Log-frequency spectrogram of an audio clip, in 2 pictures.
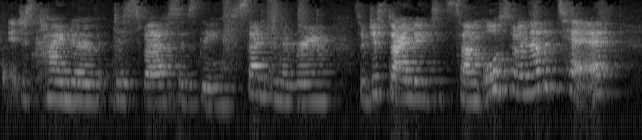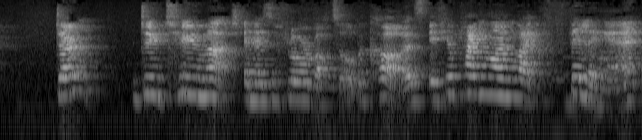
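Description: Her voice sits on the high side, pushed and bright, and she speaks a little slowly. This young British vlogger chats happily while cleaning and decorating her living room at home, easily startled, captured from across the room by a camera mic with a roomy, distant quality.

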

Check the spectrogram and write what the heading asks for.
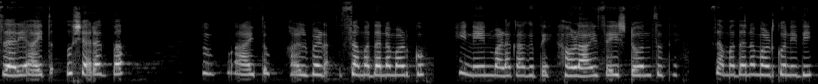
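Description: A woman voicing a sorrowful young woman who tells of a friend's death and consoles another in an animated village drama. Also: very high-pitched, brisk. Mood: consoling. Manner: consoling, explaining.

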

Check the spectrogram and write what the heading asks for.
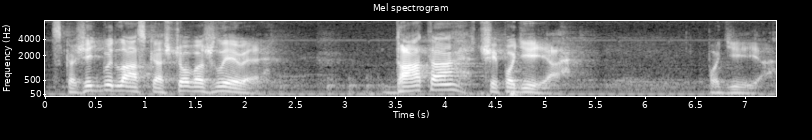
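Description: A man's voice: medium pitch, pushed and bright. A middle-aged man preaching a sermon in a church, stopping to ask the congregation questions and leaning hard on key words. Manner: asks the congregation questions, emphatic pauses. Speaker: pastor. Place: church hall.

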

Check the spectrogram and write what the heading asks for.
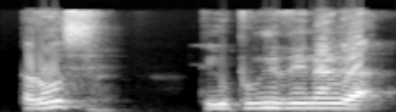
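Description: Angry scolding man, high voice. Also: steady tone, fairly quick, dark tone. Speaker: village head candidate, father. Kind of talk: amateur village drama acting.

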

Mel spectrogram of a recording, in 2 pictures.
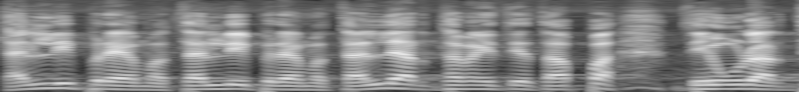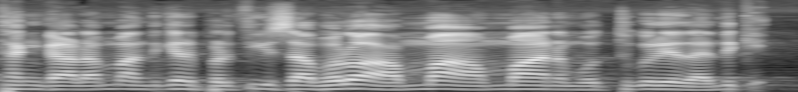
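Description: A man giving a devotional discourse on a folk tale, with rhetorical repetitions and animated storytelling. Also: a little high, quick pace, smooth. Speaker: spiritual speaker.

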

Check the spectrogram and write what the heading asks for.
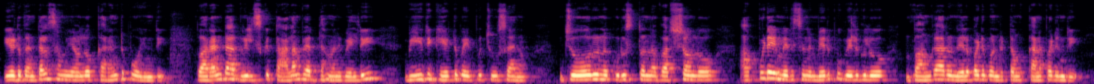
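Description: A woman reading a story aloud, raising her voice for the characters' shouts. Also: lowish voice, fairly even intonation, moderate pace. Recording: echoey room.

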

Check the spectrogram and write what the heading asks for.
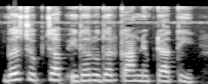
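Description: Soft-voiced woman reading a heartfelt story. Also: high voice, steady tone, normal speed, no room sound. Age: adult, married daughter. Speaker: narrator. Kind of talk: emotional first-person story reading.

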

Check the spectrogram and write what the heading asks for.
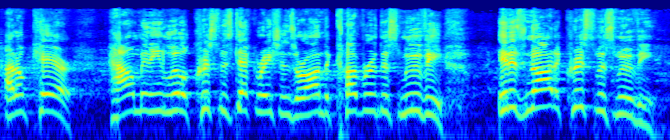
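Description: A man in his thirties preaches from a church sanctuary, his voice pitched notably high for a man. He tells stories with lively, animated delivery, then settles into earnest sermon talk. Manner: animated storytelling, high-pitched and wailing when retelling his tears. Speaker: pastor.

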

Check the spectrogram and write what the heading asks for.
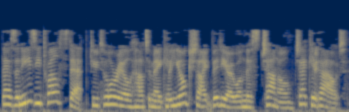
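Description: A woman hosting a fan Q&A with sarcastic, deadpan answers, her voice run through a metallic filter. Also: a little high, normal speed. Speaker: channel host answering fan questions. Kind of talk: scripted comedic Q&A.

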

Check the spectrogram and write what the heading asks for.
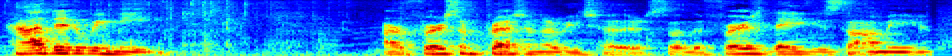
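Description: A man's voice: mid-range voice, normal speed. Casual slangy man in a roomy room. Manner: relaxed, slangy, mixes in Spanish words. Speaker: host. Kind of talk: casual mukbang chat. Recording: roomy echo.

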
